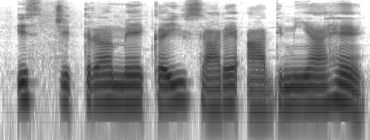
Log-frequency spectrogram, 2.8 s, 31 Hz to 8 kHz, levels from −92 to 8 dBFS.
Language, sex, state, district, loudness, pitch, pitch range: Hindi, male, Assam, Kamrup Metropolitan, -15 LUFS, 135 Hz, 130-140 Hz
